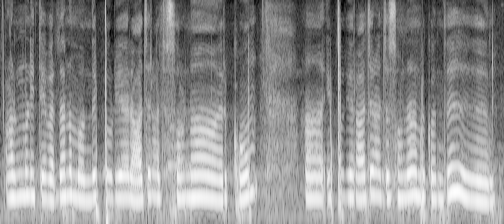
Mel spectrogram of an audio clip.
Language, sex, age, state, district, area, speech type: Tamil, female, 18-30, Tamil Nadu, Thanjavur, urban, spontaneous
